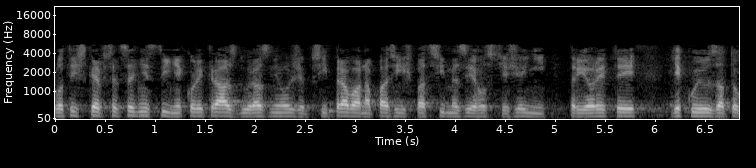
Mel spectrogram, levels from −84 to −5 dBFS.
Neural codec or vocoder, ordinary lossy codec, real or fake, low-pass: none; none; real; 5.4 kHz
